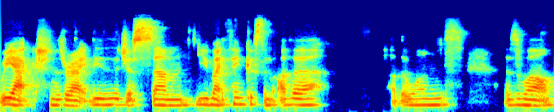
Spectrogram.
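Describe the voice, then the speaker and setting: A woman with a Welsh accent talks at a medium pitch, with ordinary pitch variation. Her voice is somewhat breathy. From Wales. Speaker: coach. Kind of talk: webinar lecture.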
